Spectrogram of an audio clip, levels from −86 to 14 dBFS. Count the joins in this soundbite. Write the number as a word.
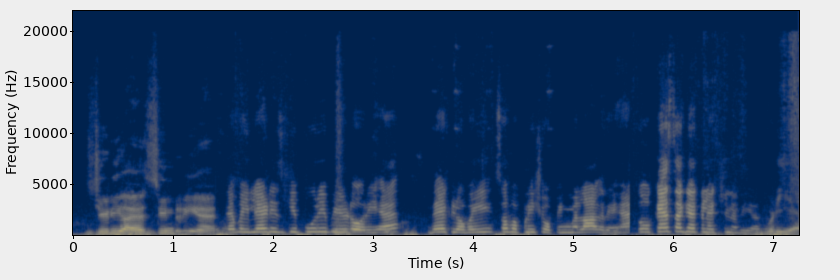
two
